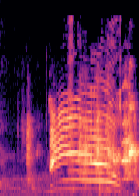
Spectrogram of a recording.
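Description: A kitten gives a single thin, drawn-out meow, close and clear against a quiet background.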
